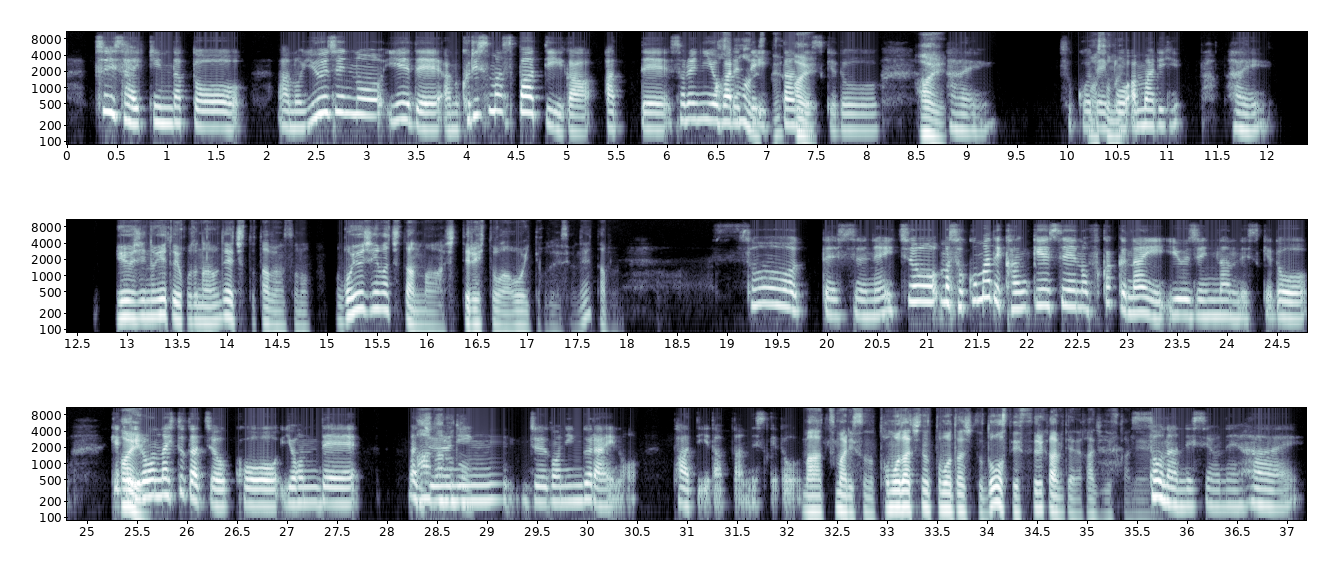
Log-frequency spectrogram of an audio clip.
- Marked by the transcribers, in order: other background noise; other noise
- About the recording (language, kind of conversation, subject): Japanese, advice, グループの集まりで、どうすれば自然に会話に入れますか？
